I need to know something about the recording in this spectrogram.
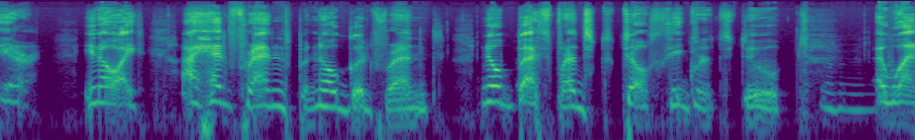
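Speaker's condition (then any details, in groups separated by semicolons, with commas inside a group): Cerebral palsy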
